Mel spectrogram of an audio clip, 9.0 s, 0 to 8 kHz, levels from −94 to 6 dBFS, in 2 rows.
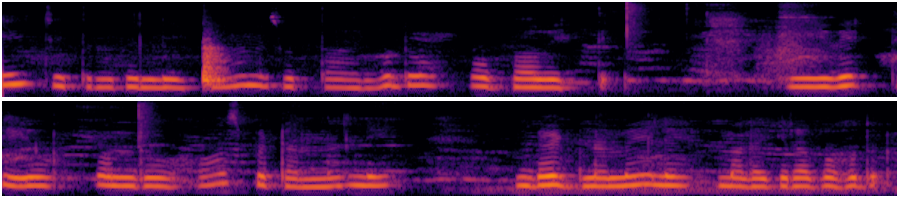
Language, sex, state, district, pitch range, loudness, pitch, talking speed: Kannada, female, Karnataka, Dakshina Kannada, 220-265 Hz, -34 LUFS, 235 Hz, 85 wpm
